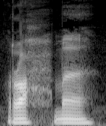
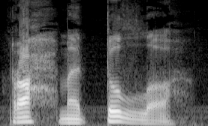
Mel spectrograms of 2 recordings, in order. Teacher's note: Lafaz Allahnya dibaca tebal karena barisnya di atas.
